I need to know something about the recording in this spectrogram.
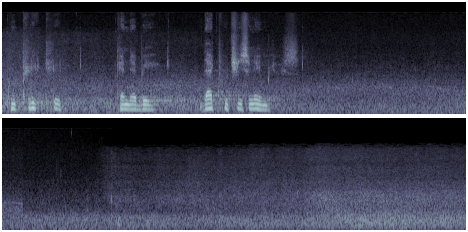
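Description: Waves break and wash up onto a sandy shore.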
